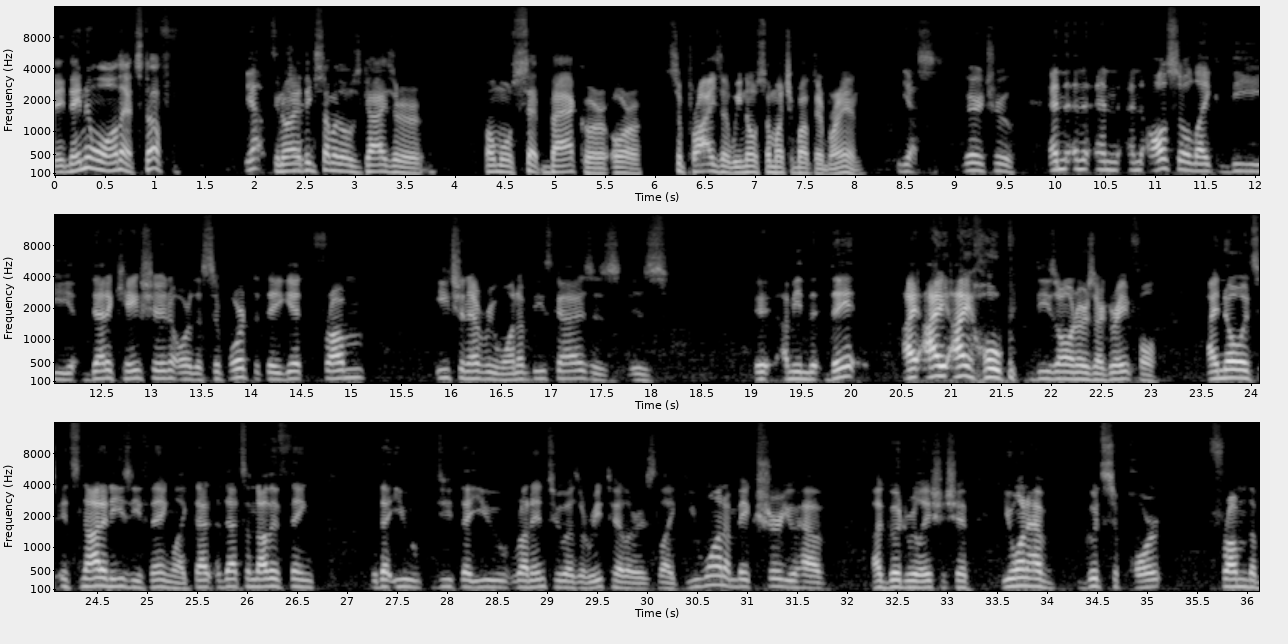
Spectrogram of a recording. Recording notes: Listen in as we visit Ramsey Smoke Shop, one of the hidden gem cigar shops in the Twin Cities area.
